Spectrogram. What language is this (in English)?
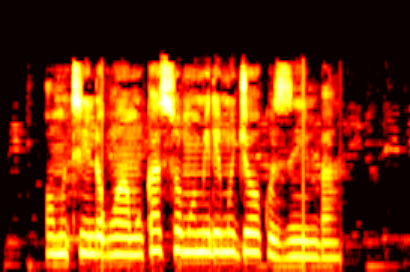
Ganda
